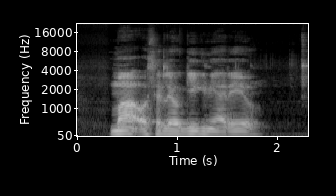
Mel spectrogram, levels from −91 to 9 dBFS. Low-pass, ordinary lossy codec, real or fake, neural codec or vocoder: none; none; real; none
